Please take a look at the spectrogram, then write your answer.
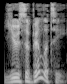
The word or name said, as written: usability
